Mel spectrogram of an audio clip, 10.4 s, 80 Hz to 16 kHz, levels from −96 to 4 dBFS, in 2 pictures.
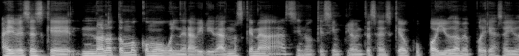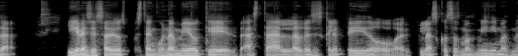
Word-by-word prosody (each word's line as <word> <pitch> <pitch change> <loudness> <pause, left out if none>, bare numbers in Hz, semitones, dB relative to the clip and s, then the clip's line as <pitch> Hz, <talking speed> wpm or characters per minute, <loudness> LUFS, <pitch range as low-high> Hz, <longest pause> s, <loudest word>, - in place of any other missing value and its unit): hay 120 0 +6
veces 120 +3 +3
que 105 -6 +1
no 125 +2 +4
lo 150 +1 +4
tomo 145 +2 +1
como 125 -5 +2
vulnerabilidad 95 -3 0
más 115 0 -3
que 130 - -2
nada, 125 +11 0
sino 105 - -7
que 100 - -10
simplemente: 100 +1 -4
"¿Sabes 105 -1 -5
qué? - - -1
Ocupo 115 -2 -1
ayuda, 110 +3 +2
¿me 105 -2 -3
podrías 95 +1 -5
ayudar?". 105 +1 -1 0.5
Y 115 - +1
gracias 105 +3 +4
a - - +6
Dios, 100 0 +2
pues - - -12
tengo 105 -1 0
un 110 - 0
amigo 110 0 +3
que 95 -2 +2
hasta 95 -2 0
las 95 0 0
veces 100 +1 -3
que 105 - -5
le - - 0
he - - -17
pedido 105 -3 0
o - - -4
a - - -4
las 100 -2 -1
cosas 110 - -6
más 105 -1 -3
mínimas 105 -3 -2
me 95 - -6
105 Hz, 255 wpm, -23 LUFS, 100-115 Hz, 0.5 s, hay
